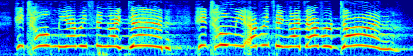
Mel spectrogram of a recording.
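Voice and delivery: very high, very loud screaming cry. Retelling how the woman at the well ran away, imitating someone screaming. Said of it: "she's screaming".

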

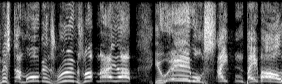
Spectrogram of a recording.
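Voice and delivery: mock very high, shrill shouting. Retelling a worker on the phone about an unmade room: imitating someone yelling. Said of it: "yelling at people".

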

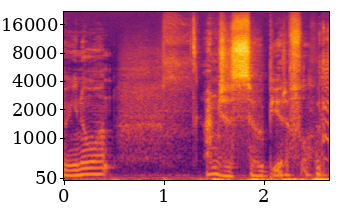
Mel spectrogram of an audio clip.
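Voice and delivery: mock, very spiritual-sounding put-on voice. Imitating a friend who does this to make everyone uncomfortable, mock very spiritual voice. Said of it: "put on his very spiritual voice".

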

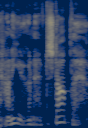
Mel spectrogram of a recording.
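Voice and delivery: very gentle, soft, kindly voice. Retelling how a father spoke to his daughter tugging his hair: retelling a very gentle tone. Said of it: "he would just very gently say".

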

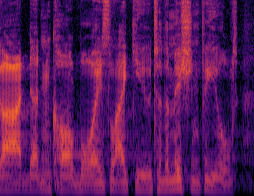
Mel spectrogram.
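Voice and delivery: very low, quiet, hushed gruff murmur. Speaker retells what a church deacon told him as a twelve-year-old, imitating a deacon's gruff voice. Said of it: "He had a real gruff voice".

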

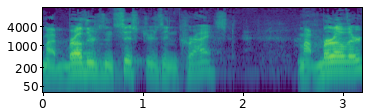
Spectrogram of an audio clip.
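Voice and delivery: put-on Southern American accent, churchy. Imitating people who call each other brother: southern accent. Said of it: "I don't know why I went Southern there".

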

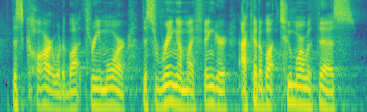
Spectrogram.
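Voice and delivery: normal talking voice

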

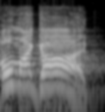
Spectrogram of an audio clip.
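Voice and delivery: crying out loud.

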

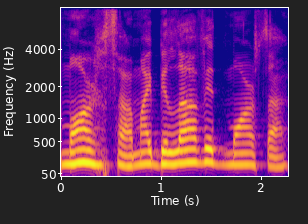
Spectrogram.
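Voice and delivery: gentle, tender, loving, kind voice. Retelling a Bible story, the speaker quotes the Lord's reply: quoting a tender, kind reply. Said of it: "with tenderness and kindness in his voice".

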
